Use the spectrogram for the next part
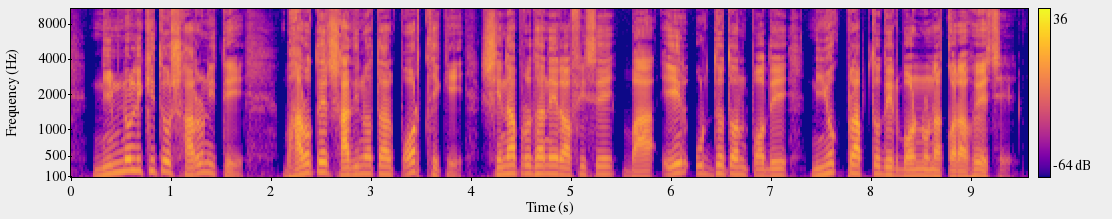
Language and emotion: Bengali, neutral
